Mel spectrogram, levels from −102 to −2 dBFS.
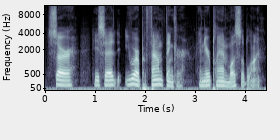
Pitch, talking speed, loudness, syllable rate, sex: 130 Hz, 175 wpm, -19 LUFS, 4.8 syllables/s, male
